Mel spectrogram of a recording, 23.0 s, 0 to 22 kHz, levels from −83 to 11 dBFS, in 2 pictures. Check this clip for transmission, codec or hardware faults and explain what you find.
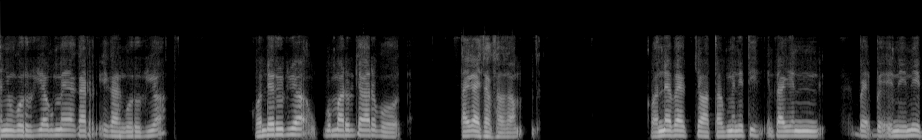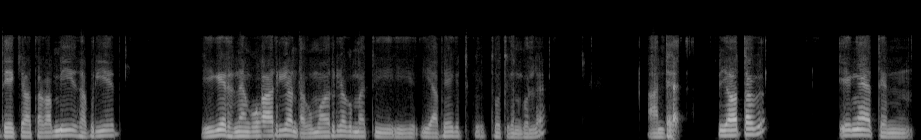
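Two faults are audible in the speech: Speex codec damage throughout and two dropouts concealed by the codec.

The Speex codec damage runs through the whole clip and is plainly audible. Speex is a CELP codec. It models the voice with a pitch predictor and a spectral filter, then spends its bits on the excitation signal. This clip runs at around 16.8 kbps. The voice is hoarse and grainy, with a rough, noisy edge.

VoIP packet loss concealed by the speech codec occurs twice, from 14.73 to 14.93 s and from 19.87 to 20.00 s. Each gap holds about 60 ms of missing audio, which fits three 20 ms frames. The decoder filled each gap by repeating its last pitch and filter while lowering the gain. The voice stretches into a short sound that fades. It stays weak and smeared briefly after the packets return.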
